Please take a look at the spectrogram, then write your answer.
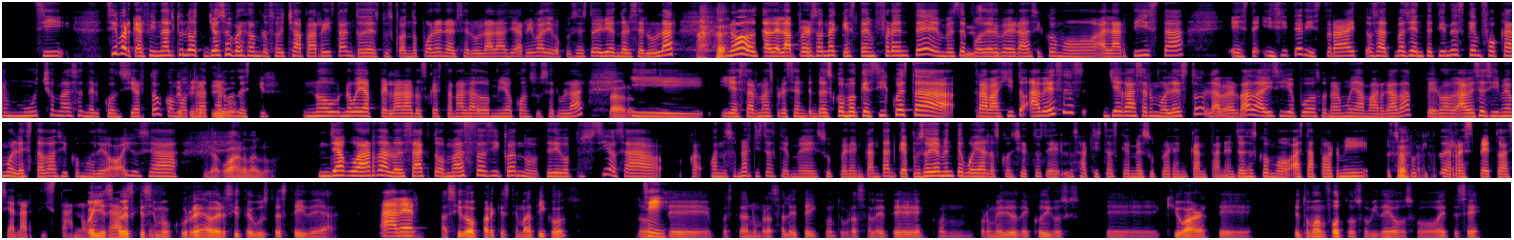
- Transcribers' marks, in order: chuckle; chuckle
- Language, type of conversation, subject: Spanish, podcast, ¿Qué opinas de la gente que usa el celular en conciertos?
